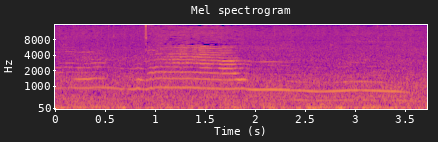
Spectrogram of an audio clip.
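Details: White cat, one of several that regularly come to the front of a shop in Saudi Arabia, giving one long, drawn-out meow that dips slightly in pitch toward the end, over low traffic rumble.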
